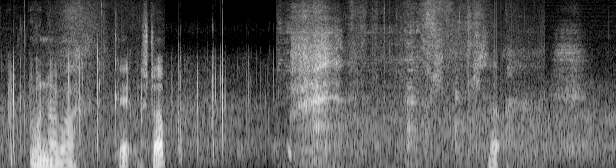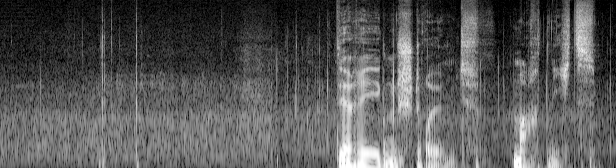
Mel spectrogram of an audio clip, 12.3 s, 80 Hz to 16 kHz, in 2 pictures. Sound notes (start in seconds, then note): 2.7 moan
